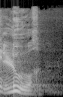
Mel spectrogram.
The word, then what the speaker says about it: lures: Il porte sur le dos deux lures, prononcées lourds.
